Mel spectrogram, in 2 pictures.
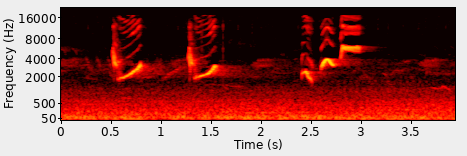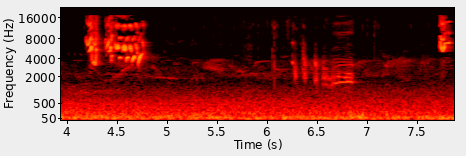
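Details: A song thrush in Izmailovo, Moscow, sings loud, varied phrases of sharp falling whistles and chattery notes, each one or two seconds apart, over a soft low rumble.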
